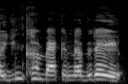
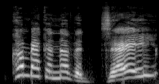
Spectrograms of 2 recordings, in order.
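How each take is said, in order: First: Said in the usual way. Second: High-pitched, indignant questioning repeat; outraged retold echo, pitched up; incredulous echo. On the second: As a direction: throw the suggestion back in disbelief. Echoes the suggestion in angry disbelief.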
